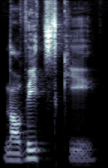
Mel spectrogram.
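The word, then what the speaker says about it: Nowicki: I just real ized noi or novitzki as it should be pronounced is a very polish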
